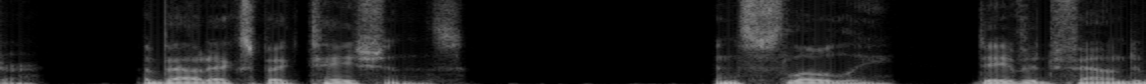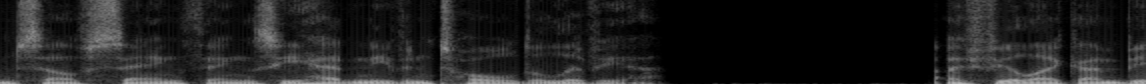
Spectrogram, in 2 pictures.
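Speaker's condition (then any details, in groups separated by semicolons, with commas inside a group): No condition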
